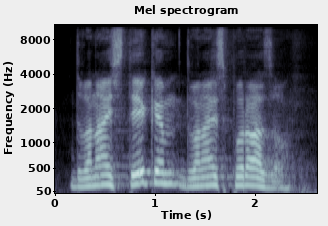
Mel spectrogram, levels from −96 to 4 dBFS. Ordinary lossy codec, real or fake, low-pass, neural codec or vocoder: AAC, 64 kbps; fake; 9.9 kHz; vocoder, 44.1 kHz, 128 mel bands, Pupu-Vocoder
